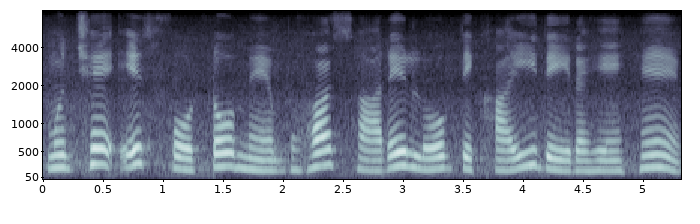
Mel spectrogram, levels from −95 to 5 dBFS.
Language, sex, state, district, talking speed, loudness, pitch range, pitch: Hindi, female, Madhya Pradesh, Katni, 125 wpm, -17 LUFS, 180-240 Hz, 205 Hz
